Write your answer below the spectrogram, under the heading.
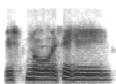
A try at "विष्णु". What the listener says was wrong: विष्णु नहीं, विष्णु। छोटी। छोटी है, विष्णु ऋषि। विष्णु नहीं, विष्णु। छोटी है। विष्णु कहो, विष्णु।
